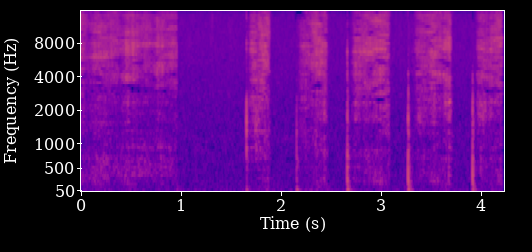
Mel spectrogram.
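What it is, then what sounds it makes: Chalk drawing on a chalkboard. A hand draws curly hair with white chalk on a flat dark chalkboard in a wooden frame, making short scraping strokes. A soft, bright rasping scrape runs throughout, broken by five sharper taps as the chalk meets the board.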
